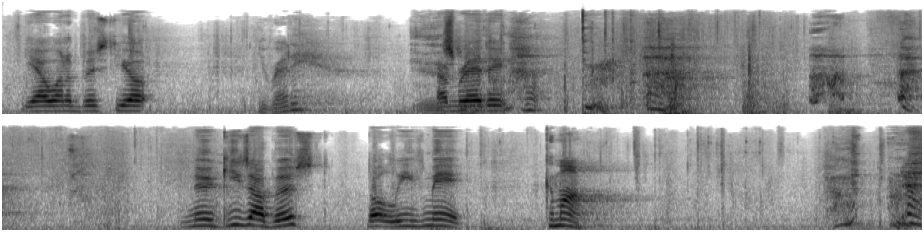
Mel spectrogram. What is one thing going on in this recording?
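A man speaks in short phrases, close by.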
